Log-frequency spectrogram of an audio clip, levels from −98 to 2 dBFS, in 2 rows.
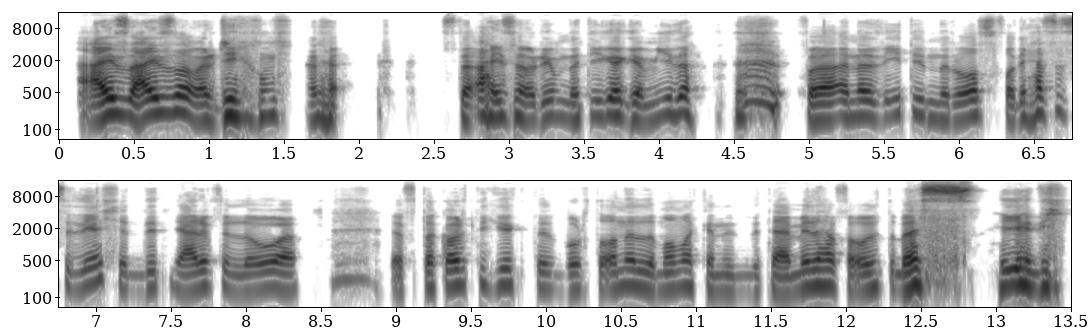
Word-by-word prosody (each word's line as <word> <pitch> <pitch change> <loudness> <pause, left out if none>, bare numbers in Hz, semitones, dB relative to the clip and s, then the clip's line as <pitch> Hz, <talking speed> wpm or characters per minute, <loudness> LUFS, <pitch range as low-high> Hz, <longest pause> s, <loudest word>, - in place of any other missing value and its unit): عايز 195 -2 +6
عايز 205 +3 +6
أوريهم 175 -2 +2
إن 185 - -9 0.2
أنا 150 -1 -4 0.7
أس - - -15
عايز 180 -1 +1
أوريهم 170 0 -4
نتيجة 180 +4 -1
جميلة، 185 +5 -2 0.8
فأنا 170 +4 +3
لقيت 185 +5 -13
إن 170 -4 -10
الوصفة 160 +4 -3
دي، 165 - -6
حاسس 200 +1 -4
إن 165 - -15
هي 180 +7 -4
شدّتني، 150 -2 -13
عارف 160 +5 -3
اللي 135 -3 -10
هو 145 0 -2 0.6
افتكرت 165 +3 -5
كيكة 175 0 -10
البرتقان 140 +3 -8
اللي 160 -3 -3
ماما 150 +3 -5
كانت 130 -4 -14
بتعملها، 150 +7 -1
فقلت 155 -2 -6
بس 175 - +7
هي 175 +2 +3
دي، 160 0 -4
165 Hz, 145 wpm, -20 LUFS, 150-180 Hz, 0.8 s, بس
